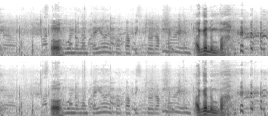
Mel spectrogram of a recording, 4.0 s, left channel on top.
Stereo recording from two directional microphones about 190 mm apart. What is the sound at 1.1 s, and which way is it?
Speech, 15° right (ahead or behind).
